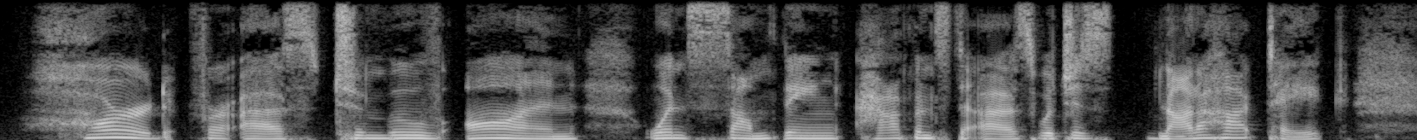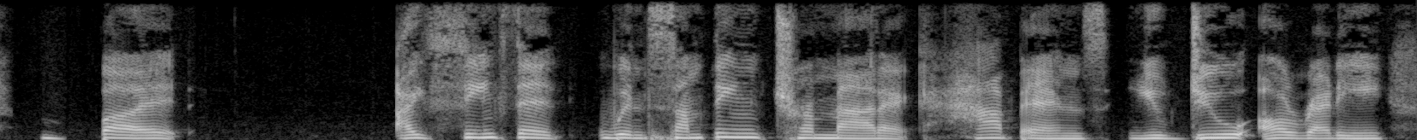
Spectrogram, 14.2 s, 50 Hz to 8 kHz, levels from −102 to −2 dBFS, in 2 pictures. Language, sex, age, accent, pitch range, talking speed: English, female, 30-49, American, 145-175 Hz, 120 wpm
